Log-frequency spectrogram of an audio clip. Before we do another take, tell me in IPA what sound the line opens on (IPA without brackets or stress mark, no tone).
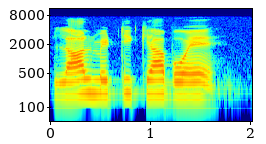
l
